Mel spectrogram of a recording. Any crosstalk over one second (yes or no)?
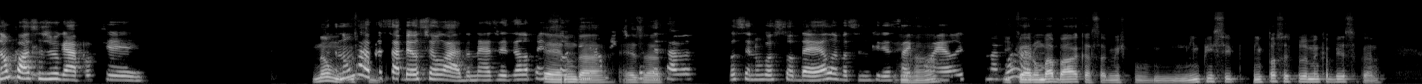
yes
